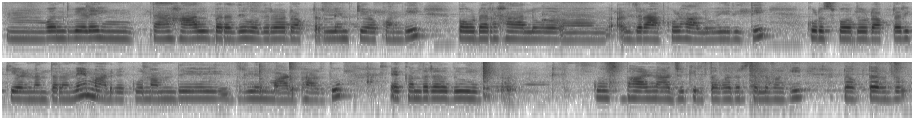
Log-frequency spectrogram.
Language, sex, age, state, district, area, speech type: Kannada, female, 30-45, Karnataka, Bidar, urban, spontaneous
